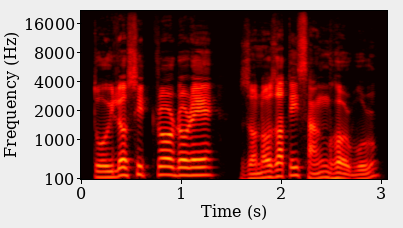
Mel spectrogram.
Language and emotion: Assamese, neutral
